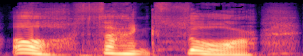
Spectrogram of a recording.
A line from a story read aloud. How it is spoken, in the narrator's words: Hiccup exclaimed joyfully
